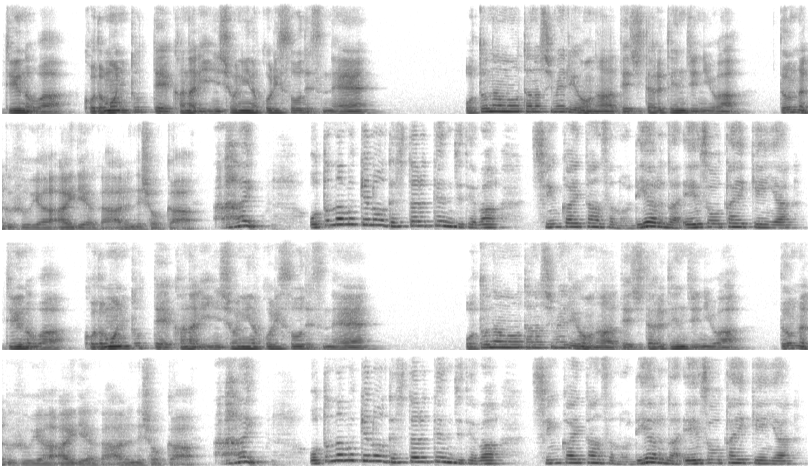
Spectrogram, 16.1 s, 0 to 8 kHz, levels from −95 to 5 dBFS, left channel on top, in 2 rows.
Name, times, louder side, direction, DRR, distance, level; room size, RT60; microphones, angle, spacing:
voice 1, 0.0-3.6 4.6-7.3 7.8-10.0, left 1 dB, 60° left, 4 dB, 0.6 m, -26 dB
voice 2, 10.2-10.6 11.1-13.1 13.4-15.9, left 1 dB, 20° left, -3 dB, 1.0 m, -27 dB
5.6 x 2.0 x 2.6 m, 0.29 s
head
